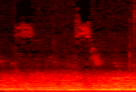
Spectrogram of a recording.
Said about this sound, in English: They're big. They're scary, right? Yeah, yeah, about two inches uh, long. Ugh. Yeah, they're pretty. Uh, and uh, yeah, yeah, listen, listen to that. That's just a, a hornets or a wasp nest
